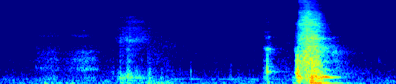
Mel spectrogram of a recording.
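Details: Female sneeze attack attributed to allergy: soft indrawn breaths building to one loud explosive sneeze.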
